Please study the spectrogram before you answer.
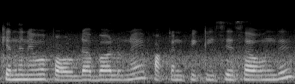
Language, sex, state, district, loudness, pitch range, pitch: Telugu, female, Andhra Pradesh, Visakhapatnam, -19 LUFS, 215-230 Hz, 220 Hz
